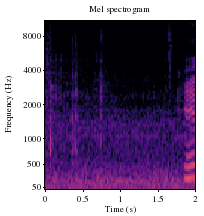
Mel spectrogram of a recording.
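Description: Steady low rumble of a car's cabin, with a faint click about half a second in. A woman's 'mmm' starts near the end.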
